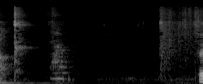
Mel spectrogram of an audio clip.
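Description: A single sharp snap-like click just after the start, then a faint short sound, followed by a stretch of dead silence.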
